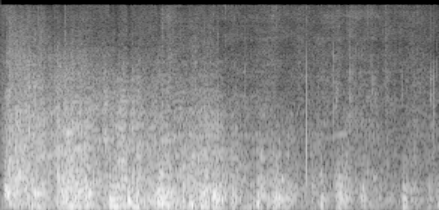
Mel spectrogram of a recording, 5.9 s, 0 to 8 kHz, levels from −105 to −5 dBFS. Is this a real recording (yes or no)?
no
